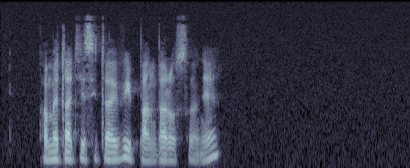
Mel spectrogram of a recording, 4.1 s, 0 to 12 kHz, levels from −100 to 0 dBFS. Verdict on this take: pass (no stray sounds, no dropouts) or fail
pass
